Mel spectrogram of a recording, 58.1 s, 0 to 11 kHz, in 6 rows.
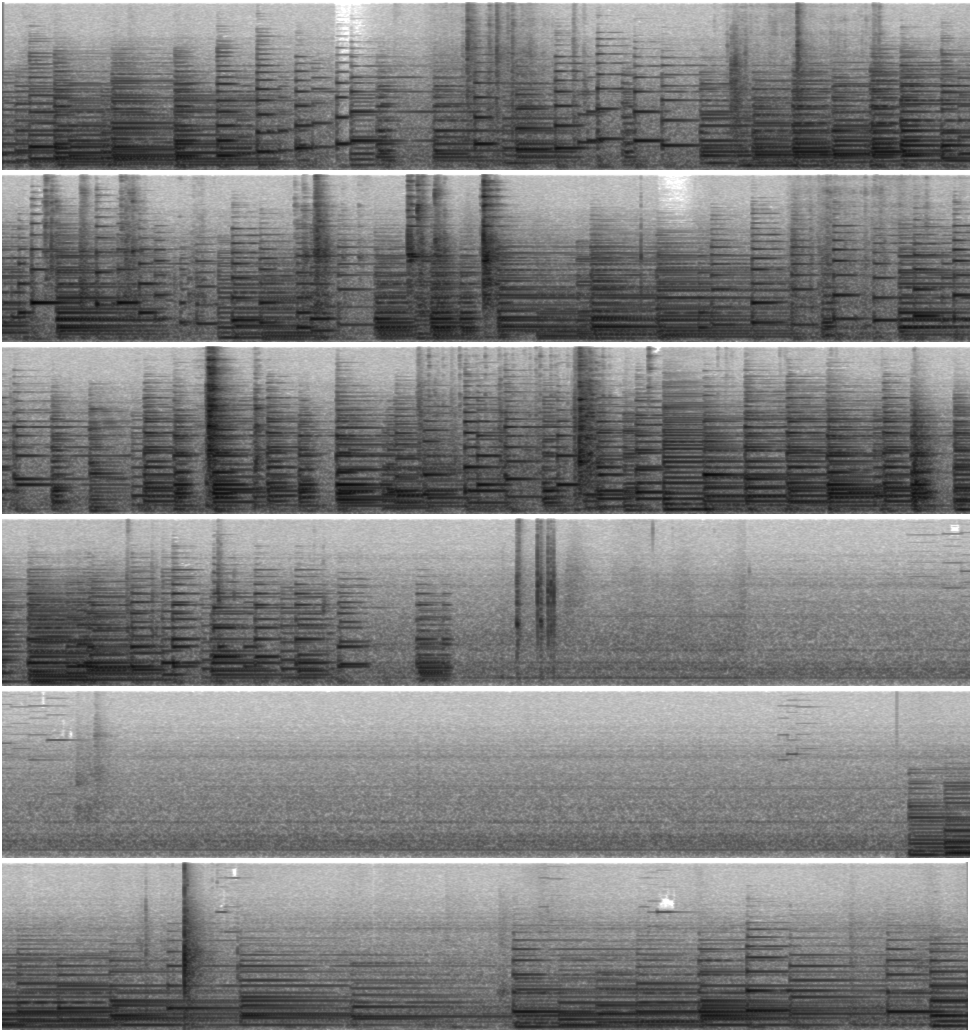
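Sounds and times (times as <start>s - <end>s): piano music: 0.0s - 33.7s, 47.8s - 58.0s.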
